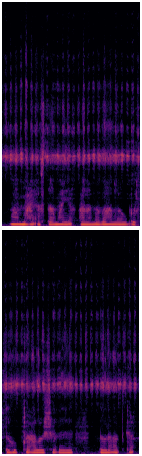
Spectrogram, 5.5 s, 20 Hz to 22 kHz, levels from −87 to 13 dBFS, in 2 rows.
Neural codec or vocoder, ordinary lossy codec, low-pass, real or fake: codec, 44.1 kHz, 7.8 kbps, Pupu-Codec; none; none; fake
